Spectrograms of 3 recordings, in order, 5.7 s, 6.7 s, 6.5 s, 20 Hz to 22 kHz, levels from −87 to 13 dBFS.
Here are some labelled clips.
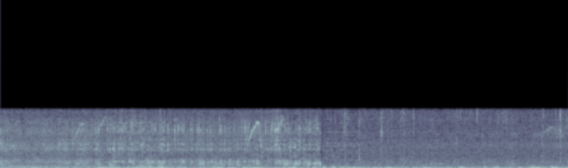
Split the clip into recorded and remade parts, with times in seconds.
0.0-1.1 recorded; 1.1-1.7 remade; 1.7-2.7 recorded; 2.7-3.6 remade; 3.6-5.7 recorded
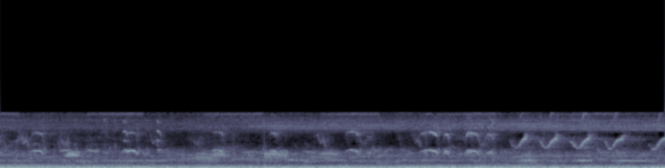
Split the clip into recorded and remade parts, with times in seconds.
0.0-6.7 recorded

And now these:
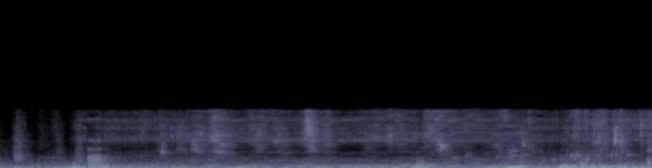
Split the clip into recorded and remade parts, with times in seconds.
0.0-1.9 recorded; 1.9-5.2 remade; 5.2-6.5 recorded

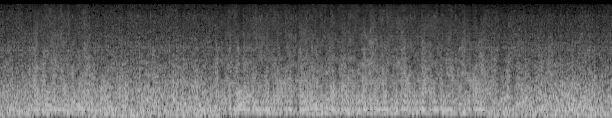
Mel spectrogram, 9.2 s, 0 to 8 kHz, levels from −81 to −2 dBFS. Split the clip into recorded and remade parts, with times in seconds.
0.0-0.5 recorded; 0.5-1.3 remade; 1.3-3.3 recorded; 3.3-7.3 remade; 7.3-9.2 recorded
